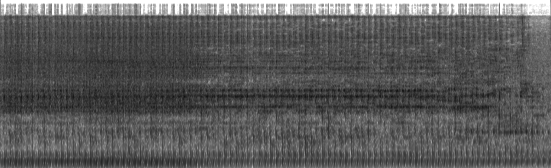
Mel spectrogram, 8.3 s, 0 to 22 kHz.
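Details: Royal Enfield Hunter 350 cold start after sitting overnight: steady even thumping about four beats a second with light mechanical clatter and no misses; healthy single idling from cold.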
